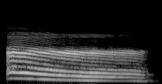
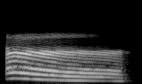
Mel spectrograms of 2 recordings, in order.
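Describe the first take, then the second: The two takes are said the same way.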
